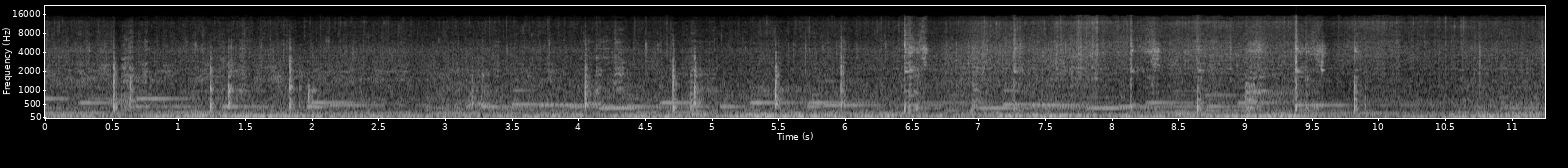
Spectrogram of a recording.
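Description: Diced onions and minced ginger sizzling in hot oil in a wok, with a spatula scraping and clicking against the pan as they are stirred. The sizzle grows brighter a little past the middle.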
